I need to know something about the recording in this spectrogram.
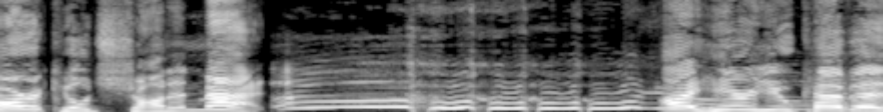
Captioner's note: cries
